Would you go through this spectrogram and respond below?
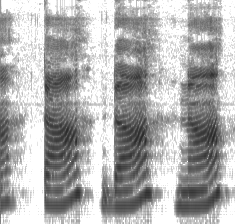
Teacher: వీటిని పలికేటప్పుడు నాలుక తాలువును అంటే అంగెలి పై భాగాన్ని తాకుతుంది. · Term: మూర్ధన్య అక్షరాలు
